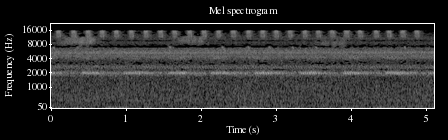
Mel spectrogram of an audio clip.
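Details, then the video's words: Crickets chirping outside in the evening beside a deck: steady high chirps pulsing about twice a second, a faster shimmering trill higher above, over a constant low rumbling background. "3 Hours Of Chihuahua Puppy Laying On Deck with Cricket Sounds"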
